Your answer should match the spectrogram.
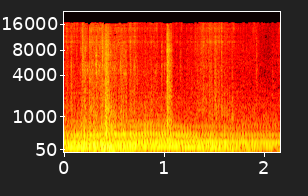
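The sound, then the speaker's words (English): The petrol engine of an i8 hybrid sports car in sport mode drones steadily, its low rumble swelling slightly as it revs and engages, with faint whirring overtones and no voices. “Oh, suddenly you can feel that that engine, that petrol engine's really yeah. taking over.”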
